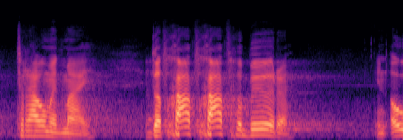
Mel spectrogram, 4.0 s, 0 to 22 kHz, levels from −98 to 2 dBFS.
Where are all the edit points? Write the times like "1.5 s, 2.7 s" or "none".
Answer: 1.5 s, 1.9 s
